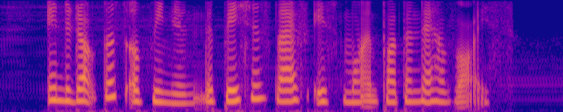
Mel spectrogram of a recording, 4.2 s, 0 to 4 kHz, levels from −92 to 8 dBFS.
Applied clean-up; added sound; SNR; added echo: neural separator model SepFormer WHAM!.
